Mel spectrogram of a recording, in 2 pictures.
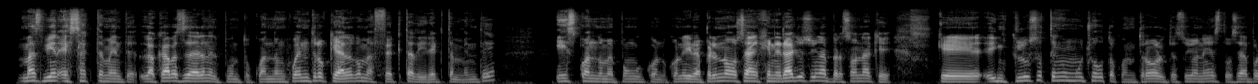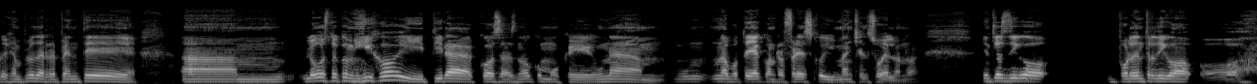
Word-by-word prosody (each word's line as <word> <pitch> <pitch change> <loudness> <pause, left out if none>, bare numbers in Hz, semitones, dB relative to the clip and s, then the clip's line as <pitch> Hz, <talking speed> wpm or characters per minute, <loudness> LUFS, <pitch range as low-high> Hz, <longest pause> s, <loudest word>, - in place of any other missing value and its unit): Más 155 +1 +3
bien 175 +2 +5
Exactamente, 140 -5 +3
lo 135 - 0
acabas 155 +3 +3
de 150 - +3
dar 145 0 +4
en 150 - -3
el 130 -7 -8
punto. 115 -2 -14
Cuando 125 +5 -6
encuentro 155 +7 -3
que 150 -4 +5
algo 150 +4 +1
me 145 - -6
afecta 120 0 -1
directamente, 115 - -9 0.6
es 145 0 +8
cuando 140 -3 -2
me 120 -1 -5
pongo 125 +2 -12
con 115 -4 -12
con 130 +3 -8
ira, 125 -3 +1
pero 145 +1 +1
no, 165 0 0
o 155 - 0
sea, 155 -1 +8
en 145 - +1
general 150 +2 +7
yo 180 - -2
soy 170 +1 0
una 170 -4 -2
persona 140 +4 -3
que - - -7 0.4
que 130 -1 +4
incluso 160 - -2
tengo 185 0 -5
mucho 175 -1 -7
autocontrol, 130 -3 -7
te 115 - -11
soy 135 +6 -5
honesto, 130 -4 -5
o - - -13
sea, 130 +2 -4
por 125 0 -9
ejemplo, 125 +4 -6
de 145 - 0
repente, 125 -2 -1 0.4
ah, 120 0 -1
mm, 115 0 -10 0.2
luego 145 +5 +1
estoy 165 -1 -1
con 165 -2 -2
mi 135 -1 0
hijo 190 +4 +1
y 135 -10 0
tira 140 0 +2
cosas, 120 -2 -2
¿no?, 130 +2 -8
como 120 -5 -10
que 110 +1 -3
una 125 -1 -3 0.3
una 125 +1 -8
botella 130 +1 +5
con 120 -1 -7
refresco 115 +3 +1
y 115 -2 -7
mancha 120 +1 -4
el - - -12
suelo, 105 -1 -1
¿no?, 110 +5 -16 0.6
entonces, 145 +1 +1
digo, 150 -2 +1 0.7
por 130 +1 -1
dentro 140 0 +1
digo: 135 -3 +1
"Oh", 115 0 -9
130 Hz, 185 wpm, -28 LUFS, 120-150 Hz, 0.7 s, es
